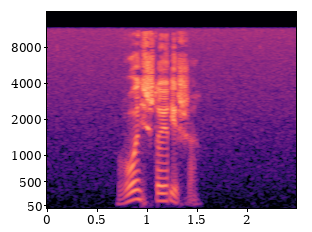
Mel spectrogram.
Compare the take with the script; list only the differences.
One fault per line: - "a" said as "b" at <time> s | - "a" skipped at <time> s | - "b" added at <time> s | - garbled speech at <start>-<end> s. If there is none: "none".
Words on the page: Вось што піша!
none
